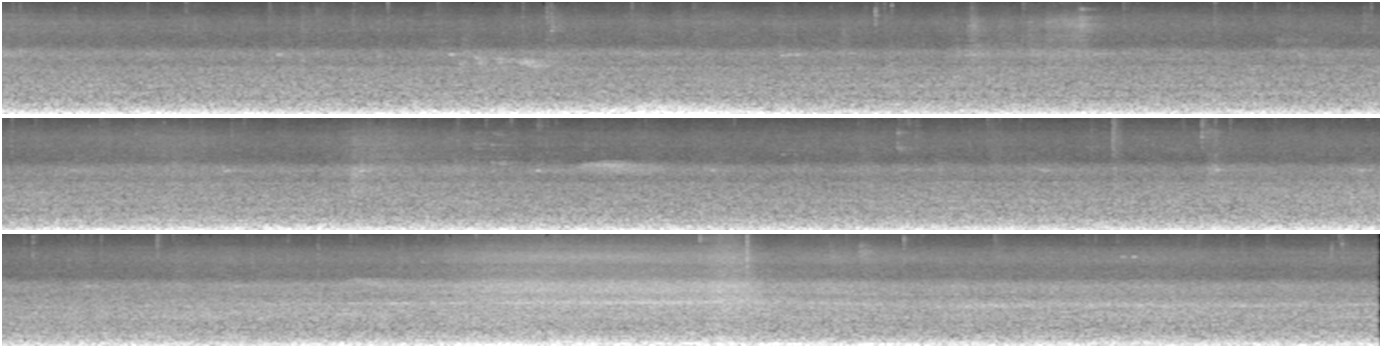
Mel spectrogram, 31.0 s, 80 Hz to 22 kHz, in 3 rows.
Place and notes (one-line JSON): {"title": "中興公園, Xinyi Dist., Taipei City - Thunder sound", "date": "2015-07-23 13:26:00", "description": "in the Park, Thunder sound", "latitude": "25.03", "longitude": "121.56", "altitude": "17", "timezone": "Asia/Taipei"}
